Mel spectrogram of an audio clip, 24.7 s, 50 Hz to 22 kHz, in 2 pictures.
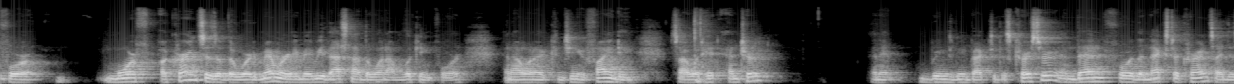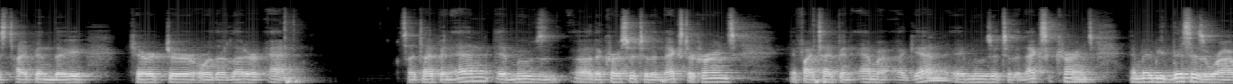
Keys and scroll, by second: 6.9 Return, 15.3 n, 20.5 n.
